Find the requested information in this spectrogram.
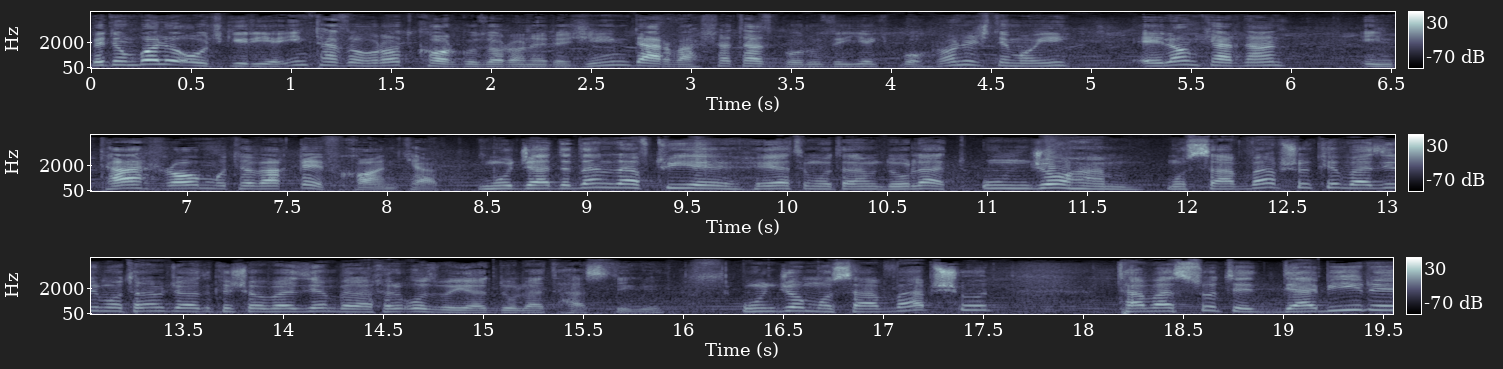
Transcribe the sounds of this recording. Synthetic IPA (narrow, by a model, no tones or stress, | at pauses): b̥e̞d̪o̞mbɒːleod͡ʒɡiːɾijeiːnt̪ʰæzɒːhoɾɒːt̪kʰɒːɾɡozɒːɾɒːneɾe̞ʒiːmd̪æɾvæhʃæt̪æzboɾuːze̞jekʰbohɾɒːneet͡ʃt̪e̞mɒːiː | e̞lɒːmcʰæɾd̪ænd̪ | iːnt̪ʰæɾhrɒːmot̪ʰevæɢːe̞fxɒ̰ːhæ̰nd̪̥cʲʰæ̰ɾd̪̥mod͡ʒæd̪ːæd̪ænræft̪ʰuːjeɦe̞jæt̪ʰemoht̪ʰæɾæmed̪oːlæt̪ʰund͡ʒɒːɦæmːosævːæb̥ʃod̪̚kʰe̞væziːɾemoht̪ʰæɾæmed͡ʒæɒːd̪ekʲʰe̞ʃɒːvæɾziːhæmbelæxæɾeozvehejæt̪ed̪oːlæt̪ʰhæ̰st̪d̪iɡe | und͡ʒɒːmosævːæb̥ʃod̪̥̚ | t̪ʰævæsːo̞t̪ʰed̪æbiːɾe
